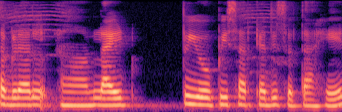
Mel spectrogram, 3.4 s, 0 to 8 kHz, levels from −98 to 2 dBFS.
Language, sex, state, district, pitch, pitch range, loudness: Marathi, female, Maharashtra, Pune, 185 Hz, 180-195 Hz, -15 LUFS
